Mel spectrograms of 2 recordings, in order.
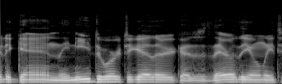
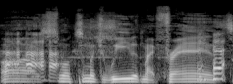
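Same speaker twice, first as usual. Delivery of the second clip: stoner; 3 semitones higher than usual. Acted. Acting stoned after X-Files news.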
